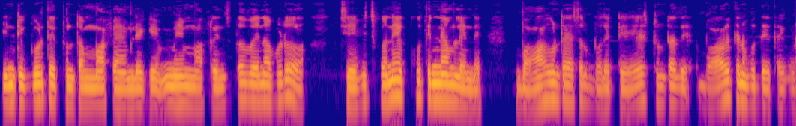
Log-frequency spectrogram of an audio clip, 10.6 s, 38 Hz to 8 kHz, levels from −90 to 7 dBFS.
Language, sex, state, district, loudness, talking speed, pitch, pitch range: Telugu, male, Andhra Pradesh, Anantapur, -18 LUFS, 120 wpm, 105 Hz, 95-115 Hz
